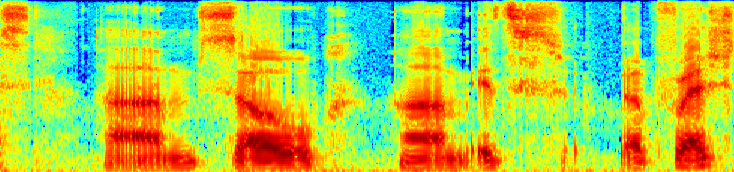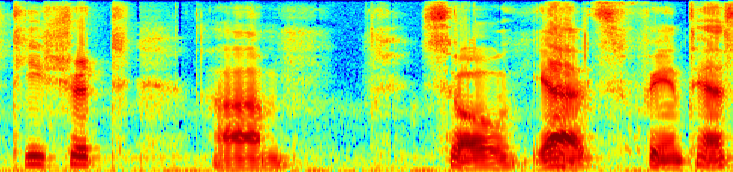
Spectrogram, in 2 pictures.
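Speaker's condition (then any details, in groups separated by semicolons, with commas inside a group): Cerebral palsy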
